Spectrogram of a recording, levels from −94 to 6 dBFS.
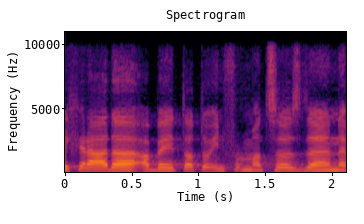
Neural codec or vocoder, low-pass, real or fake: codec, 24 kHz, 0.9 kbps, DualCodec; 9.9 kHz; fake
